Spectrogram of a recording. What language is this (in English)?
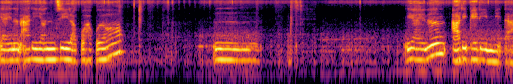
Korean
